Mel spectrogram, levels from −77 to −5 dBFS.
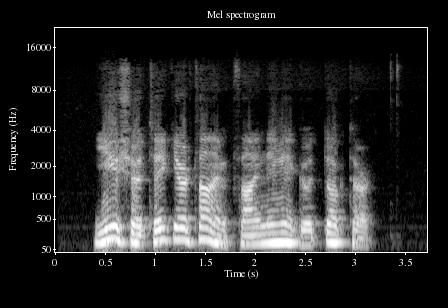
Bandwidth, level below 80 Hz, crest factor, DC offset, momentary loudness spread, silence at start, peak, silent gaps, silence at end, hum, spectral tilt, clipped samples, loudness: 12.5 kHz; -44 dBFS; 10 dB; under 0.1%; 7 LU; 0.4 s; 0 dBFS; none; 0.55 s; none; -7.5 dB/octave; under 0.1%; -10 LUFS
